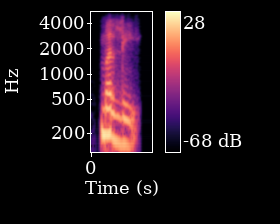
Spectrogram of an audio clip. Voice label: "mallee", Indian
